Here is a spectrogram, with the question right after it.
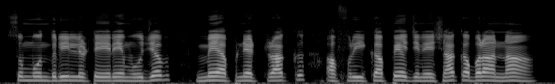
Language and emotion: Dogri, fearful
